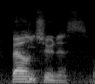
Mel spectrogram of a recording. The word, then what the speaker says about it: Valanciunas: I always said it wrong during the season. Valenzuelas. Valanciunas.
